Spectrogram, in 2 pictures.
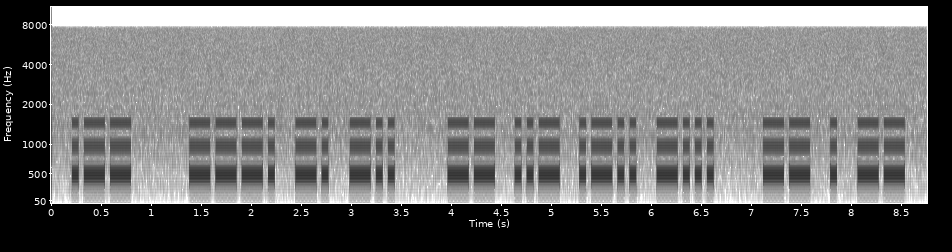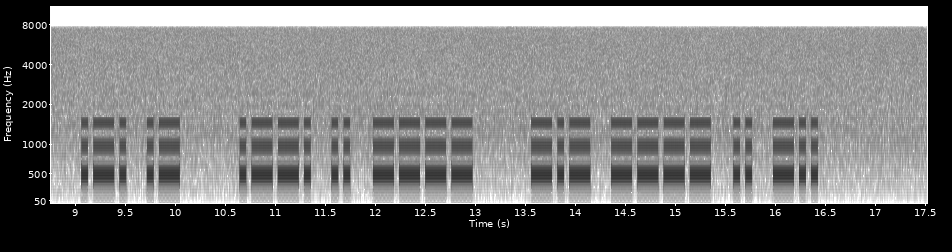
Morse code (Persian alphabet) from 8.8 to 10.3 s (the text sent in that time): را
